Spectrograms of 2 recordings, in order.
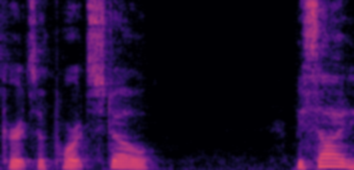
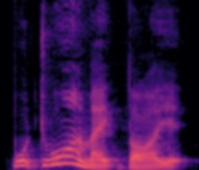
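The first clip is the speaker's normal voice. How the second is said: higher, wounded complaint; aggrieved; 3 semitones higher than usual. Acted. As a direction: sound terribly wronged. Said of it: "in a tone of unendurable wrong".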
